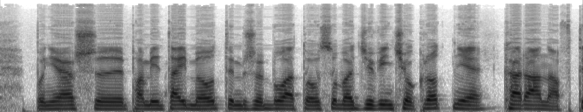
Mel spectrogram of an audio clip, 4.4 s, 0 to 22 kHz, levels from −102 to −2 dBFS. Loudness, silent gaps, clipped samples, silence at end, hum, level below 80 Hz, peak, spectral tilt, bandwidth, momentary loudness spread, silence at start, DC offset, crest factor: -15 LUFS; none; under 0.1%; 0 s; none; -44 dBFS; -2 dBFS; -5.5 dB/octave; 19 kHz; 3 LU; 0 s; under 0.1%; 12 dB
